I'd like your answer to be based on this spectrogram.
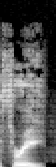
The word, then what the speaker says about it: three: Where's the TH sound there? When we pronounce it like this three, then it's three. Number three. Three. Listen carefully. Three. Number three. That's what I said in the previous class, and that's what I still say.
